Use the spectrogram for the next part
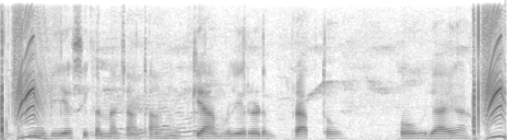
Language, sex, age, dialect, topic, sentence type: Hindi, male, 18-24, Kanauji Braj Bhasha, banking, question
